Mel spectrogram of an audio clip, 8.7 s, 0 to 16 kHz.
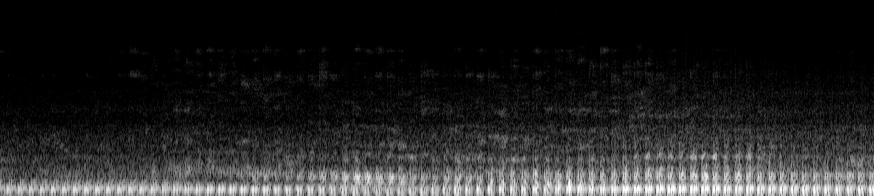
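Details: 1958 John Deere 420W two-cylinder, just jump-started after about a year unused; it stumbled slightly while the jumper cables were unhooked. A slow, deep, steady thump of about two beats a second that firms up as it warms. Runs fine.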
